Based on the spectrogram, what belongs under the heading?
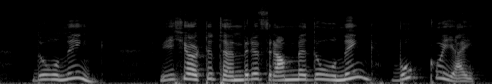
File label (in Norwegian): "doning", Numedalsmål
